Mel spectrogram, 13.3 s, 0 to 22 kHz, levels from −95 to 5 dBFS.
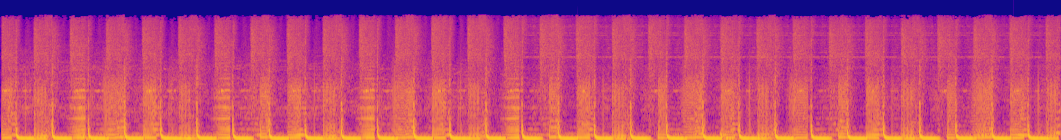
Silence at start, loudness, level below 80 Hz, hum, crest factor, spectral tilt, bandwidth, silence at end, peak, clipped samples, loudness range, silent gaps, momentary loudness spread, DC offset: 0 s; -13 LUFS; -12 dBFS; none; 10 dB; -4.5 dB/octave; 14 kHz; 0 s; 0 dBFS; under 0.1%; 1 LU; none; 1 LU; 1%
